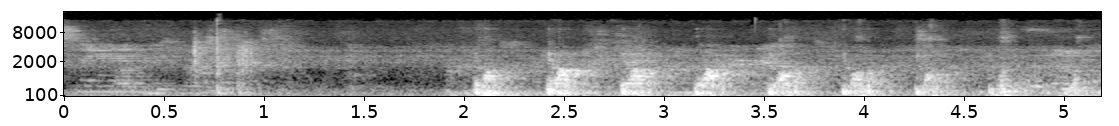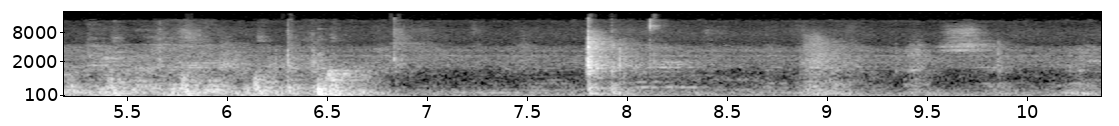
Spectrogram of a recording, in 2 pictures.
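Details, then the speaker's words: Fast regular whooshing beats at about 160 a minute between speech during a prenatal ultrasound doppler check of a second pregnancy; fetal heartbeat. "Heartbeat. >> Yan yung heartbeat e."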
